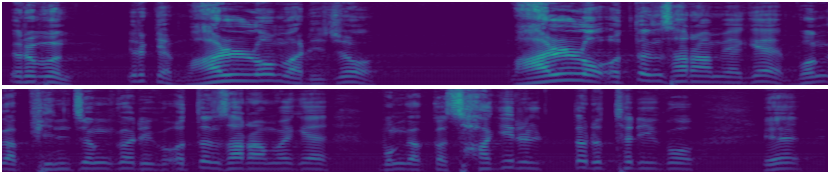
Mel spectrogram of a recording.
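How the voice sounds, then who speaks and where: Male pastor, fairly high voice, preaching and prodding the congregation, faint hum under it. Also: moderate pace, a bit bright. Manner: asks the congregation "예?" again and again; acts out mocking enemy voices. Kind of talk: sermon. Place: church sanctuary.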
